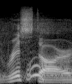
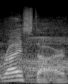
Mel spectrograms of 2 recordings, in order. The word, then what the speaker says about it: Ristar: everyone on the couch gave Rystar the correct pronunciation, which is Ristar, not Rystar, so we were wrong.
